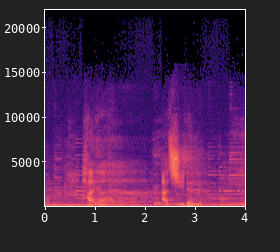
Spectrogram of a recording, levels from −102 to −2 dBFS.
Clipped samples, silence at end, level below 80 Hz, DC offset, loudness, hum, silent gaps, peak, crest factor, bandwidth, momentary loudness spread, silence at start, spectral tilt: under 0.1%; 0 s; -58 dBFS; under 0.1%; -29 LUFS; none; none; -10 dBFS; 22 dB; 16.5 kHz; 14 LU; 0 s; -3 dB/octave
